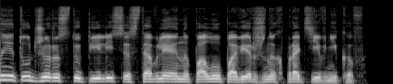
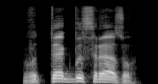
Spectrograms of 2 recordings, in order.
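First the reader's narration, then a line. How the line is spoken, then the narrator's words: Grumbling. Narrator (Russian): проворчал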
